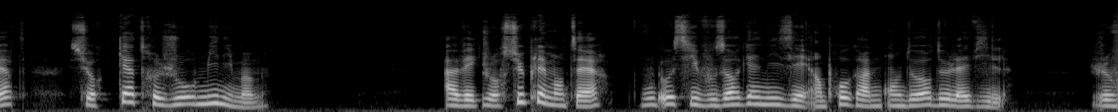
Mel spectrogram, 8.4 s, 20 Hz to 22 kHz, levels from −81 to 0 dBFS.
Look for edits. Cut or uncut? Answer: cut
